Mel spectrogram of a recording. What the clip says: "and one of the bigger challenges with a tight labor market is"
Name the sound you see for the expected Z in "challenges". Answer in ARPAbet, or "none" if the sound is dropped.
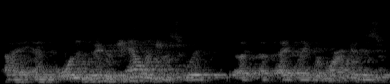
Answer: Z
